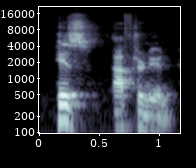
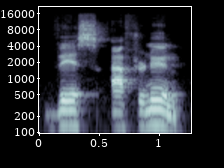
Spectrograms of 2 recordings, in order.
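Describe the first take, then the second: First: His stressed, then afternoon falling away. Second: Said in the usual way. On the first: Real, not acted. Host correcting whose afternoon it is, stress on His. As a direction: put the weight on His, let afternoon drop.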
